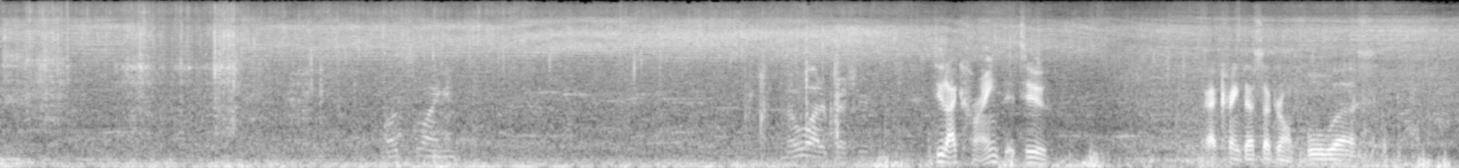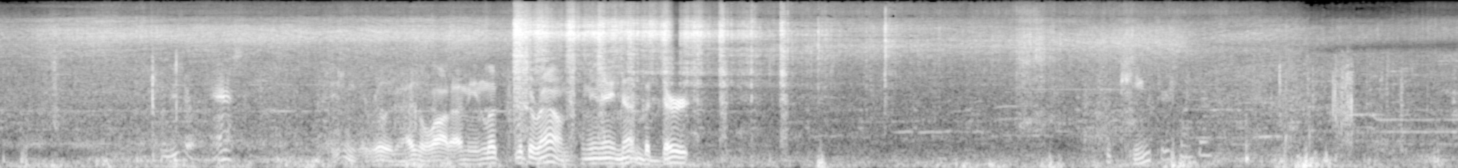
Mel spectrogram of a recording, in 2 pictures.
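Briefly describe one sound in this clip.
A brush scrubs a wet surface.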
